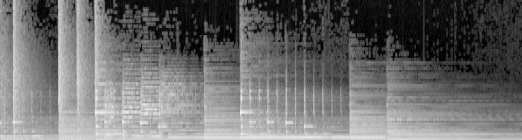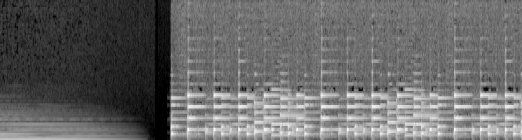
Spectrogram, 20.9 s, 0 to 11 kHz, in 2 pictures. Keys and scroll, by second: 5.4 space, 8.2 space.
